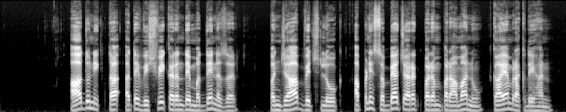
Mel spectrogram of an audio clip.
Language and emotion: Punjabi, neutral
